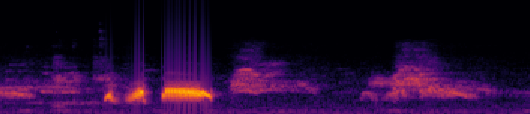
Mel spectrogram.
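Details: Decoy spotted dove in thúc gù style: two quick low notes lead into one long, full coo, then softer burry coos and a warbling phrase follow.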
